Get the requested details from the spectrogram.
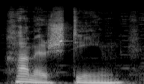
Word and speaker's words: Hammerstein: que los americanos, como ustedes saben, pronuncian Hammerstein.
